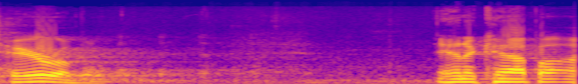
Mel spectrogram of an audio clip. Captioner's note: audience chuckles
